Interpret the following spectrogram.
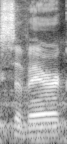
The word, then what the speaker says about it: Saverik: Basically, Saverik, first of all, the way to pronounce his name is more like Saverik or Saverik. I really don't care.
